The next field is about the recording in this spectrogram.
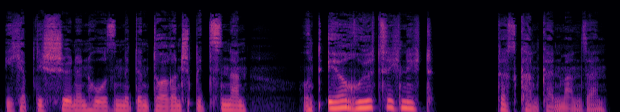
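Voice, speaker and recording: An actress playing a petty, self-righteous housekeeper turned wife in a radio drama, indignant and insistent. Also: female voice, extremely low pitch, moderate pace, creaky, darkish tone, husky, heavily acted. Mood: bitter muttering.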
